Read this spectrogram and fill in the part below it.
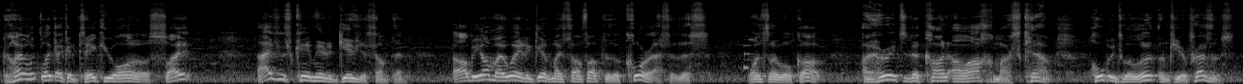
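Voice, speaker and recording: A man's voice: medium pitch, very animated, a little fast, warm tone, a little hiss or hum, lightly acted. A man playing a weary, honourable mercenary underling in a video game, matter-of-fact in manner. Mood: resigned, frank. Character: plain-spoken, weary but honourable male mercenary underling.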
